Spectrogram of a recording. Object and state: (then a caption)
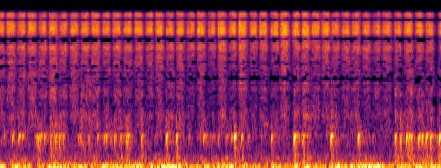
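Pencil scratching on a rubber carving block. A pencil tip is scratched and rubbed back and forth across the surface of a solid white rubber printmaking block on a wooden table to shade a drawing. The result is a steady, quiet, dry scratching in rapid repeated strokes, with a bright hiss above and a low rumble underneath.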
